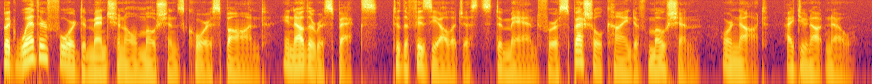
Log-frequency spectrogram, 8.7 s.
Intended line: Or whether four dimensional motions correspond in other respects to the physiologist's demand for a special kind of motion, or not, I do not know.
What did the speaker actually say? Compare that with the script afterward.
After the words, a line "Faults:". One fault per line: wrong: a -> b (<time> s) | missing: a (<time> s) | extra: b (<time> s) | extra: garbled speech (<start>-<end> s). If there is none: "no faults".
But whether four dimensional motions correspond in other respects to the physiologist's demand for a special kind of motion, or not, I do not know.
Faults:
wrong: Or -> But (0.0 s)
